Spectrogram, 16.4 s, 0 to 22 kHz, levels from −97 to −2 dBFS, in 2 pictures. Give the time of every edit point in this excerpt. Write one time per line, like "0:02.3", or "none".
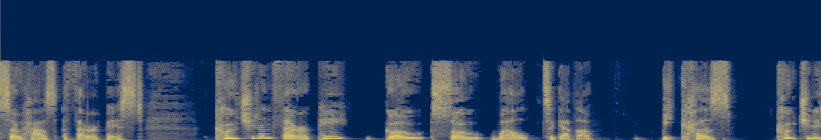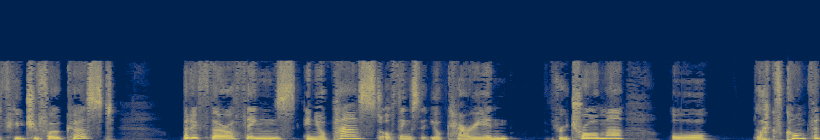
0:08.2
